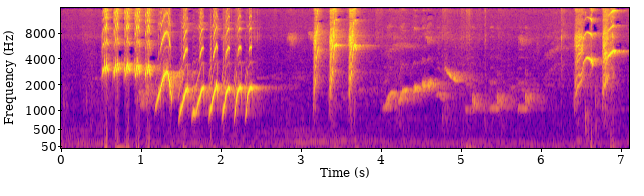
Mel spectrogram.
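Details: White-rumped shama in full fighter-style song, used to stir up a rival bird's aggression. Bright whistled notes open into a quick series of descending slurred phrases, then softer warbles and a final sharp burst.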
